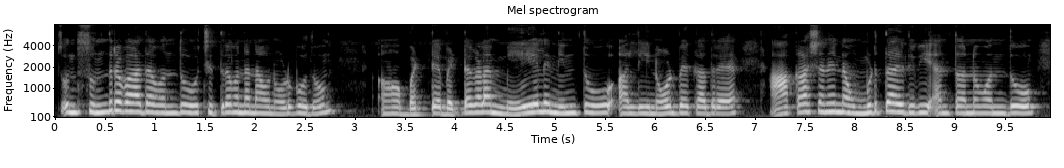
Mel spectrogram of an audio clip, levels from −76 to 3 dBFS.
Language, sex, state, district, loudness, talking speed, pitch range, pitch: Kannada, female, Karnataka, Belgaum, -16 LUFS, 115 wpm, 210-245 Hz, 225 Hz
